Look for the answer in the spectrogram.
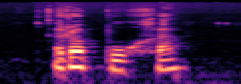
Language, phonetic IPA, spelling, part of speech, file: Polish, [rɔˈpuxa], ropucha, noun, LL-Q809 (pol)-ropucha.wav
